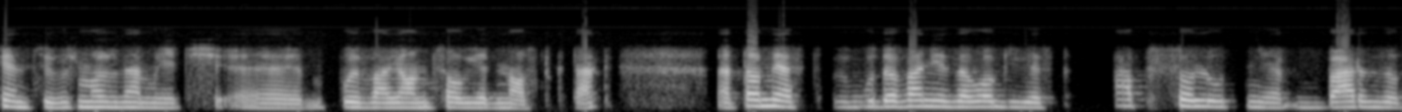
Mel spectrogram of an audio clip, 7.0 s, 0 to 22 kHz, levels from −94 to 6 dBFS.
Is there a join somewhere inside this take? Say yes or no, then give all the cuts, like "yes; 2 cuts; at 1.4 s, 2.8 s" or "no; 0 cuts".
yes; 2 cuts; at 2.8 s, 4.1 s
